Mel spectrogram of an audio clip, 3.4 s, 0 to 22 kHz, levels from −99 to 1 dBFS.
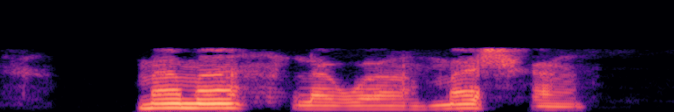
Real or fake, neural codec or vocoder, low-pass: real; none; 3.6 kHz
